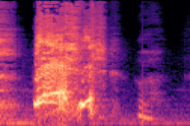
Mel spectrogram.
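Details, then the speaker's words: An adult woman's massive, intense sneeze: a forceful, loud sneeze with a trailing voiced tail, then a brief softer throat sound; described as a cough with a sneeze. "had a cough with a sneeze that was a good one"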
